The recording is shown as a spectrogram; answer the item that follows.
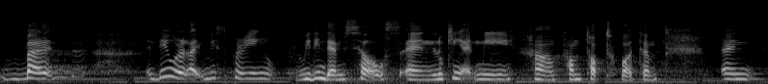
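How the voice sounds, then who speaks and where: A young woman shares personal stories on a discussion panel. Her voice sits high and she speaks with earnest sincerity. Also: fairly even intonation, unhurried, a little mellow, muffled recording, soft background music. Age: 20s. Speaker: lecturer.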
